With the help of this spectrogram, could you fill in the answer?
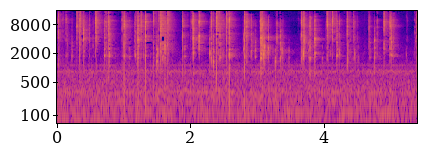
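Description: An empty aluminium foil pill blister strip with crumpled cavities is squeezed and crushed between a thumb and fingertips, its foil pockets giving off a rapid run of sharp, bright crinkles and crackles. The snaps are dense and short with almost no low end, bursting unevenly over a faint steady hiss.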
